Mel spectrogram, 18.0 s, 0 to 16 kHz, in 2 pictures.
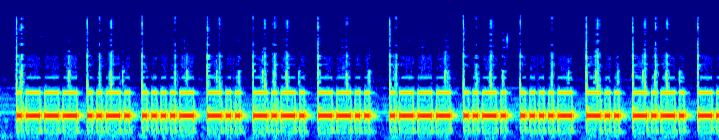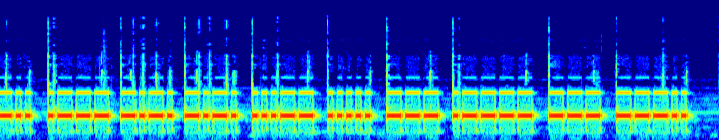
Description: Morse code, heard as a keyed tone, about 20 wpm, 660 Hz. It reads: JF4DCZ JF4DCZ JCC35O1O8
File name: jh8cbh / 2021cw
